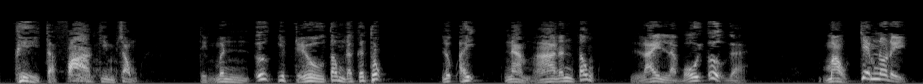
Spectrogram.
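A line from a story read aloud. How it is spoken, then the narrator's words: Furious shout. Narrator (Vietnamese): Thành các tư hãn cả giận quát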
